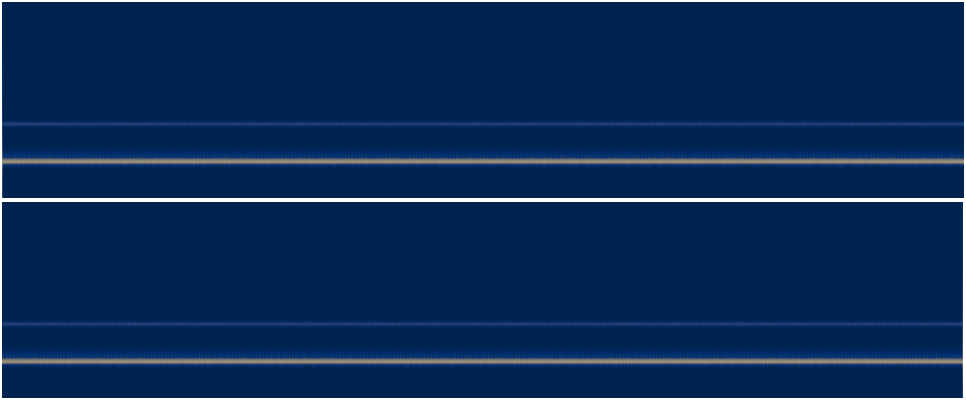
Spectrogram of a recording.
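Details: Tinnitus sound effect simulating what tinnitus is like: a steady, high-pitched pure tone ringing unchanged throughout, meant for headphones.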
